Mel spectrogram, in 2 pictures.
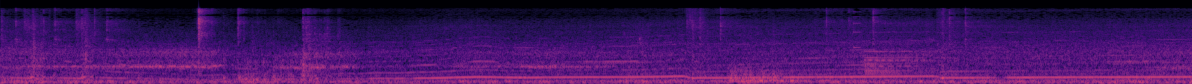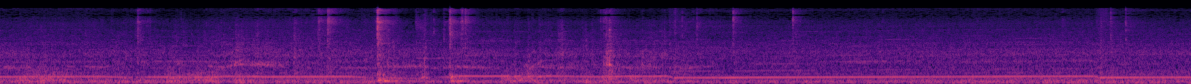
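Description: A racing car engine roars steadily, its pitch climbing and dropping sharply with each gear change.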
